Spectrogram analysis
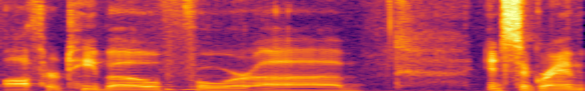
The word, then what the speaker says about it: Thibeault: with it on there Tebow Tebow is very French and the H is silent so a lot of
